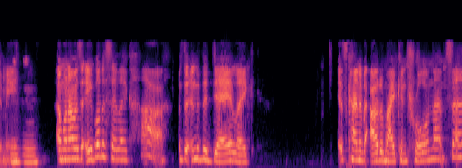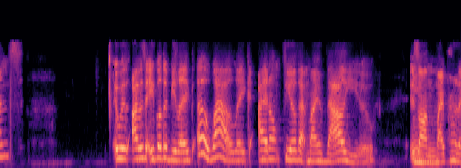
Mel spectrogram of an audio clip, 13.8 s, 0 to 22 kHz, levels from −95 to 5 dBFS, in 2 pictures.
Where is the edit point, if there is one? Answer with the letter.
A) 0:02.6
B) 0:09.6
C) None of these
A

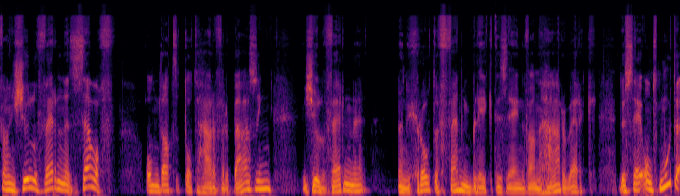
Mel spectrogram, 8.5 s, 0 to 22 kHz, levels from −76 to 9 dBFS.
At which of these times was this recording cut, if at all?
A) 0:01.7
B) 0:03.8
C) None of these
C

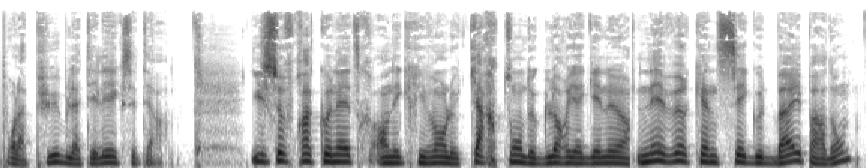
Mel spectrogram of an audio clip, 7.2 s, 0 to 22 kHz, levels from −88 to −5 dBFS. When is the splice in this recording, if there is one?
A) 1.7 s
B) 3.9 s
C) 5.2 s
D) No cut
C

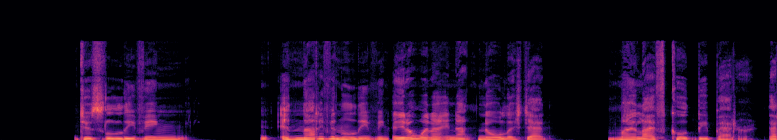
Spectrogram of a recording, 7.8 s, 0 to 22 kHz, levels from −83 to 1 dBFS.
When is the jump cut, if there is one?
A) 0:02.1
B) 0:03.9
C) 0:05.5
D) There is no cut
B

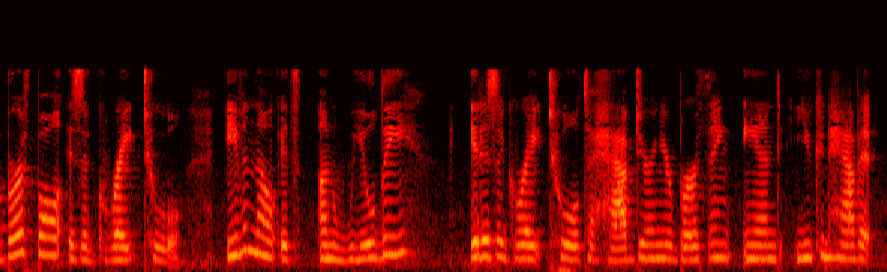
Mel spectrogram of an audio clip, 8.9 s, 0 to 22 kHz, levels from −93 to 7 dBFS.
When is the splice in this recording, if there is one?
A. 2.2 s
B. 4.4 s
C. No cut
C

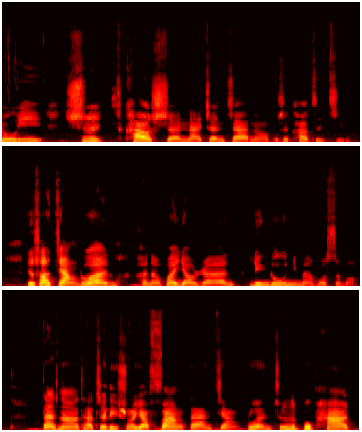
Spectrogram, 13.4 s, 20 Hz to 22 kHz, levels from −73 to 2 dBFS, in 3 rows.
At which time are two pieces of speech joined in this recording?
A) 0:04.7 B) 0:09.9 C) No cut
A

